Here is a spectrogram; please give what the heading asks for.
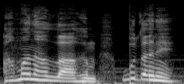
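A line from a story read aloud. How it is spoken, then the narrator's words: Shouted. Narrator (Turkish): diye bağırdı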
